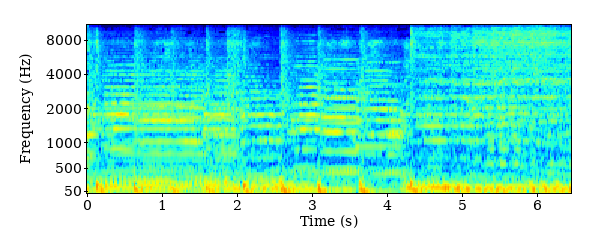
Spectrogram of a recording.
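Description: A small street band of trumpet, accordion and acoustic guitar playing a tune over a steady strummed beat. About four seconds in, the beat stops and the band holds one long chord.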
